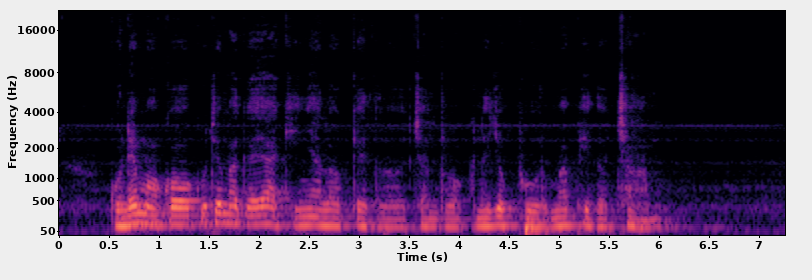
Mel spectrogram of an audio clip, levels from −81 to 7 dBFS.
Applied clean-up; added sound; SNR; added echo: none; none; none; reverberation time 0.6 s.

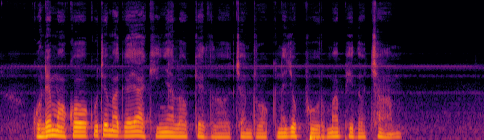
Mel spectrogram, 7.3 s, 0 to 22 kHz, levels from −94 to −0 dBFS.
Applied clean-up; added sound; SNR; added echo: none; none; none; none.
